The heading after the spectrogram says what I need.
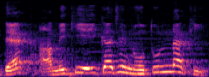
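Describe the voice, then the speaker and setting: A man's voice: high voice, animated, normal speed, a little mellow. A man voicing a kindly, reassuring middle-aged village fisherman father in a cartoon moral story, speaking affectionately. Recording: echoey voice track with music behind.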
